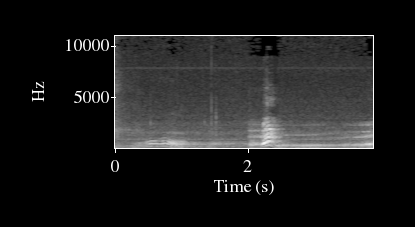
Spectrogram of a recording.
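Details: Male husky talking with his owner, a soft wavering whine followed by a short sharp rising yip, then a quieter drawn-out tone near the end.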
